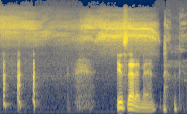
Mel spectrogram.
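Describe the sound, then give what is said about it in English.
A person makes a sizzling hiss with their mouth, a steady airy tsss that follows a few sharp clicks and blends into a brief voiced sound, moderately loud. “The name's so hot it sizzles.”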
